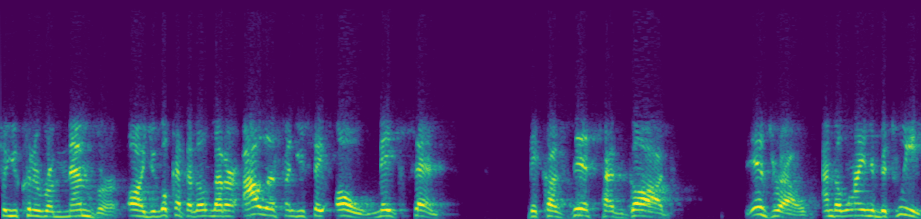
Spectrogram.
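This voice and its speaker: A man talks loudly at a high pitch and a moderate pace. His pitch variation is ordinary. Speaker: Hebrew teacher. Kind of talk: online class. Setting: video call. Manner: loud and clear.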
